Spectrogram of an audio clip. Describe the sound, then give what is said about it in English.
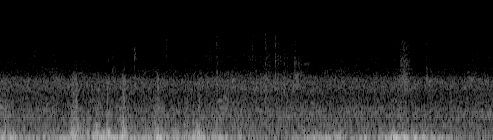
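Wind gusting at Riders Field during a baseball game, a rough, low buffeting rumble that swells and eases in uneven gusts, with no voices. “Wind takes hold at Riders Field.”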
